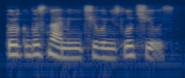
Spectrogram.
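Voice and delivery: usual speaking voice

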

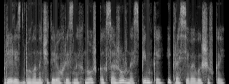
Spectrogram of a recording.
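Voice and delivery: ordinary delivery, nothing marked

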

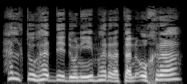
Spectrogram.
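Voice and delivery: high, indignant challenge; sharp outcry. A narrator's reading. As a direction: cry out sharply, affronted. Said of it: "صاحت في حدة". (صيحة حادة مستنكرة)

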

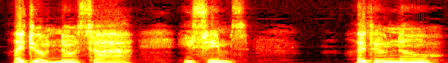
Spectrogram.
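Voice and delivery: high, hesitant woman's reply; trailing off uncertainly. Acted. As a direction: falter between phrases, unsure of the answer. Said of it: "Her voice trailed off".

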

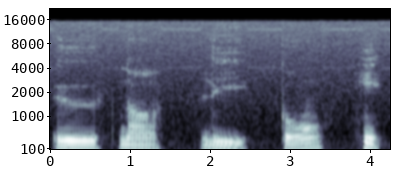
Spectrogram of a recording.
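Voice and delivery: "U na li go hi." in long, separate syllables. Shown as a demonstration. Teacher introducing "U na li go hi." to learners, syllable by syllable. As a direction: pause after each syllable of "U na li go hi.". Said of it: "It's pronounced like this".

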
